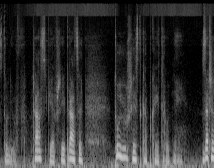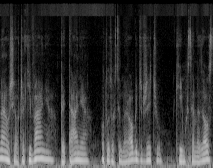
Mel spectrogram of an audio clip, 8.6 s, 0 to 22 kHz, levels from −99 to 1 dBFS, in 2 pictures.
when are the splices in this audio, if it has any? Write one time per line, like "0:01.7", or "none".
none

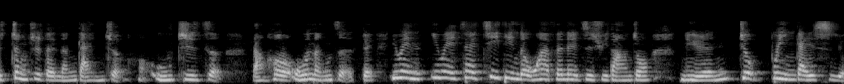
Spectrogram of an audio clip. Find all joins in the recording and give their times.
0:03.5

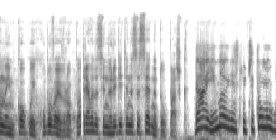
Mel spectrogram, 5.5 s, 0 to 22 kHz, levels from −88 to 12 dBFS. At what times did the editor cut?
0:01.6
0:03.9

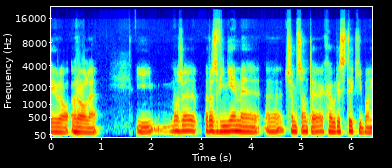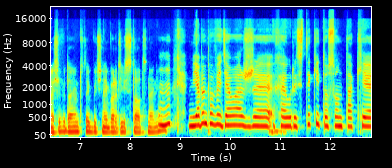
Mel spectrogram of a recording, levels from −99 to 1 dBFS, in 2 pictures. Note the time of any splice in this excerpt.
0:03.0

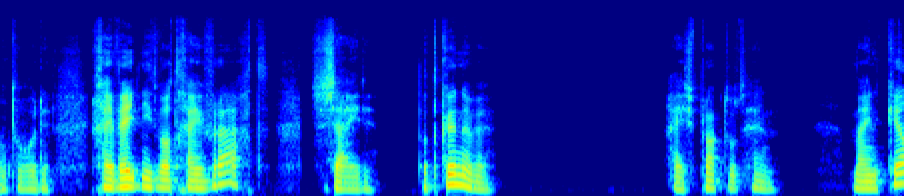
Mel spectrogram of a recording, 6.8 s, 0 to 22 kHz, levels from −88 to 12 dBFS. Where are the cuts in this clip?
0:02.2

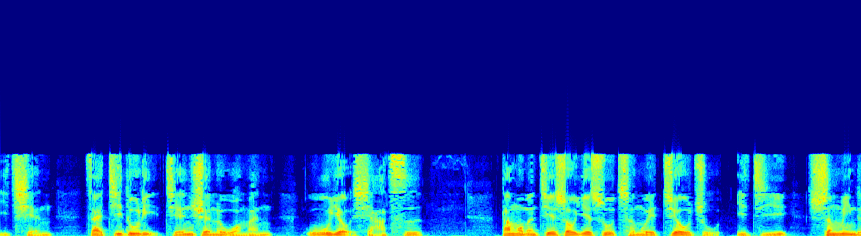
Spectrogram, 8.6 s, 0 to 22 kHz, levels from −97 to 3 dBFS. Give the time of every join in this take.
0:02.9

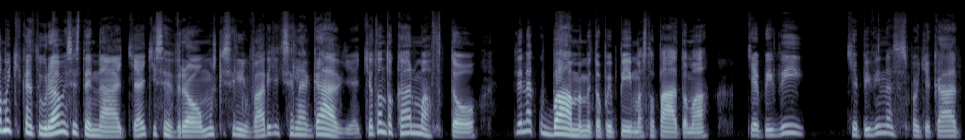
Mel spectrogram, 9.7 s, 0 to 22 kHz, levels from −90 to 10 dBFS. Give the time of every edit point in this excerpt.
0:07.4

